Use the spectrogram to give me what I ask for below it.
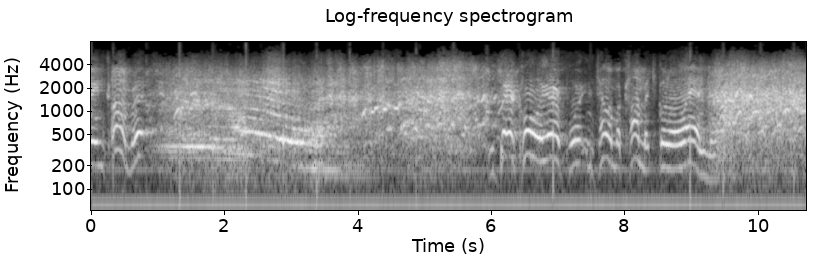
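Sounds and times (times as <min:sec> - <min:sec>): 
speech: 0:00.0 - 0:01.8, 0:06.2 - 0:09.9
airplane flying overhead: 0:00.8 - 0:06.0
laughter: 0:02.8 - 0:06.4, 0:09.2 - 0:10.7.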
